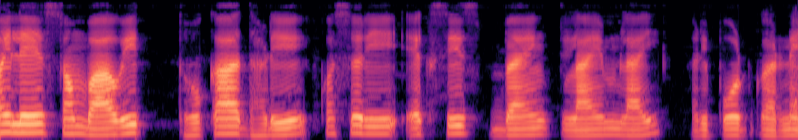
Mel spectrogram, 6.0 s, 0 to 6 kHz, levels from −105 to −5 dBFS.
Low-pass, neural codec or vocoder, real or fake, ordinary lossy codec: 5.4 kHz; none; real; none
